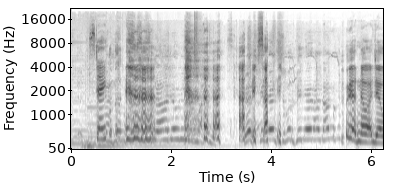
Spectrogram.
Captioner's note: men chatter; laughs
